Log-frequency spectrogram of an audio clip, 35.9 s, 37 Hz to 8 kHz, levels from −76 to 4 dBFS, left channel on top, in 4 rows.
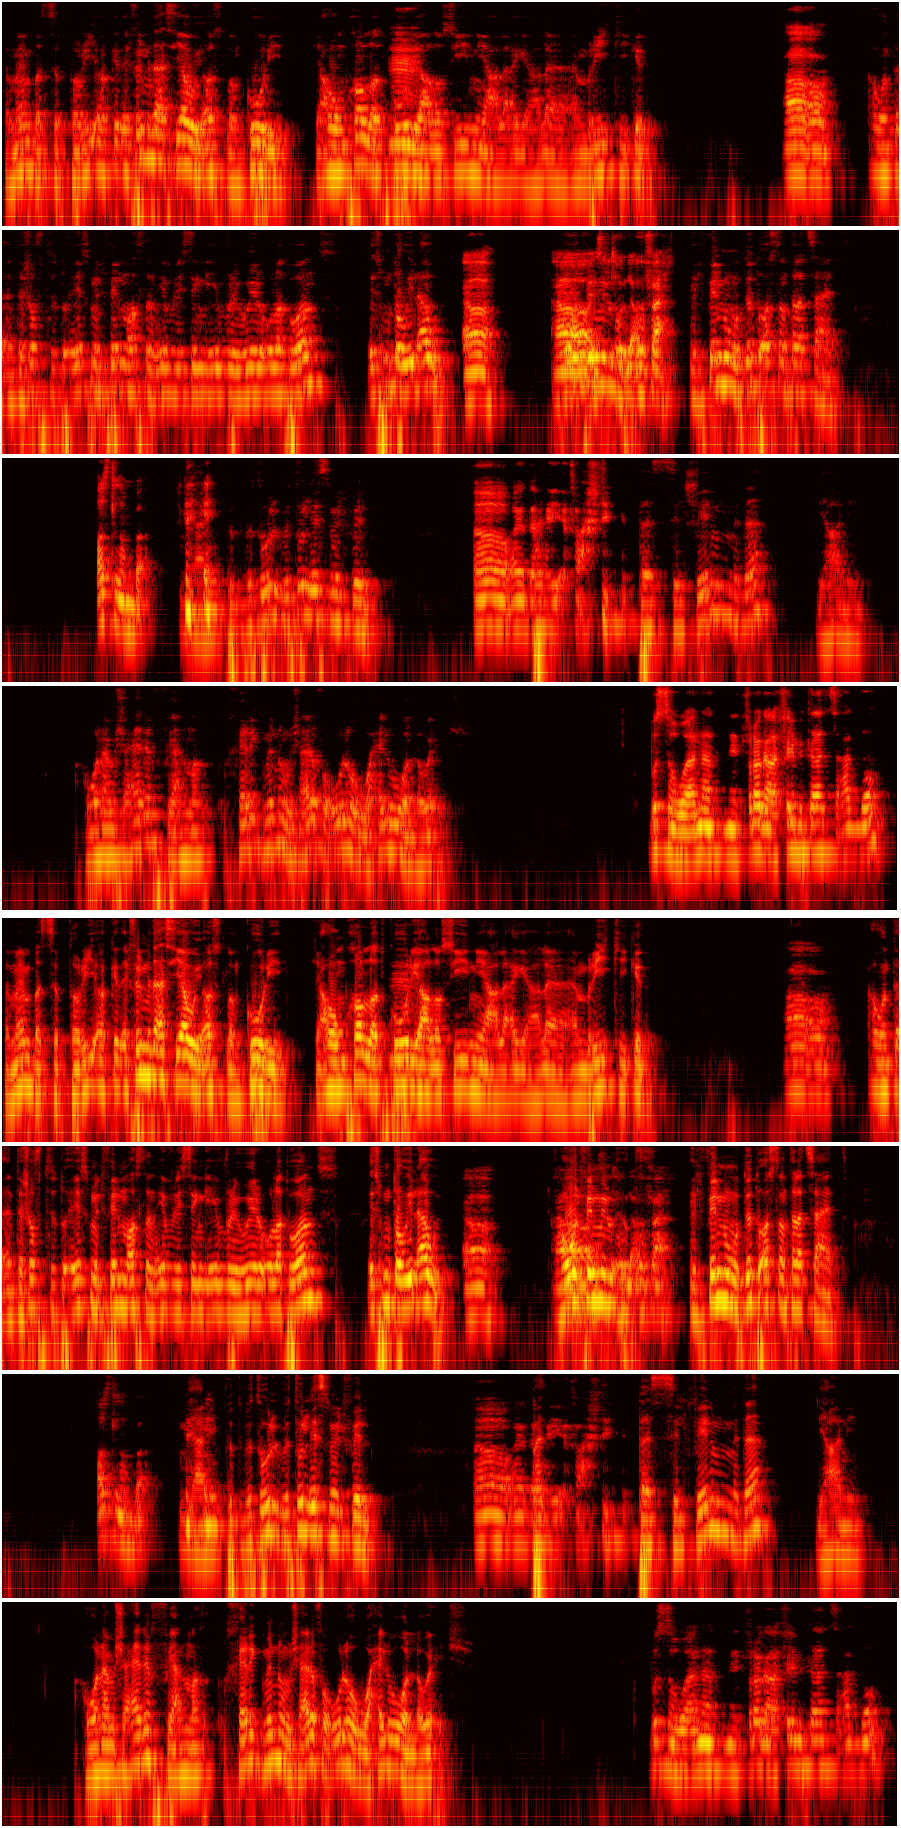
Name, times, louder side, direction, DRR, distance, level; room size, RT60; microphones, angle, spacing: voice 1, 0.0-2.8 3.1-6.5 8.7-12.3 12.6-13.4 14.5-15.2 15.8-17.3 19.7-21.6 23.2-23.4 24.3-25.6 26.1-26.5 27.7-31.5, right 4 dB, 70° right, 0.3 m, -29 dB
voice 2, 3.9-4.2 7.8-8.3 13.6-13.9 14.5-15.7 18.9-19.4 19.8-20.1 22.6-24.3 33.4-35.7, left 5 dB, 70° left, 0.3 m, -30 dB
2.6 x 2.1 x 3.3 m
head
